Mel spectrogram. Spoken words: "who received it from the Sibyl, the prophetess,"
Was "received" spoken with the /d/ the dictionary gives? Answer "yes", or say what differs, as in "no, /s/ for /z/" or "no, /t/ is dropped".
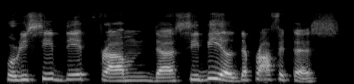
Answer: yes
